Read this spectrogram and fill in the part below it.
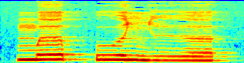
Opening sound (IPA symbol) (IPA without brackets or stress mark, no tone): m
